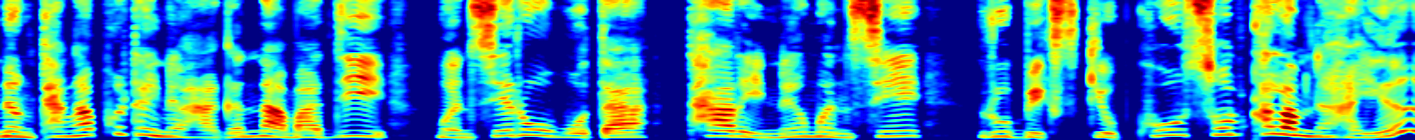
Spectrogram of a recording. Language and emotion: Bodo, surprised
